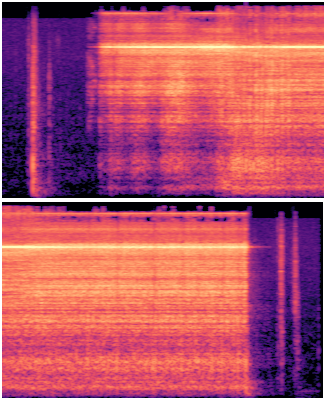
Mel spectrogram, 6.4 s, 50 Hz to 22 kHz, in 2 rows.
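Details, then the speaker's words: 1988-1994 OBS Chevy/GMC GMT400 factory radio: a loud, steady, very high-pitched squeal starting at power-on and holding until switched off; clock also resets and buttons fail; owner suspects a faulty module. "and that's the sound that you get when you turn that on"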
